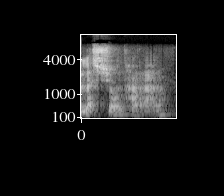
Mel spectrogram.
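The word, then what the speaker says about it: לשון הרע: 여기서 이제 Lashon을 Lashon이라고 표현한 거 이제 동유럽권 약간 하시디즘이나 약간 그쪽에서 발음할 때 약간 카메츠를 이렇게 발음해서 그렇고요. 하여튼 현대 히브리어로 이야기를 하면 Lashon Hara, Slander and Cursing.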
